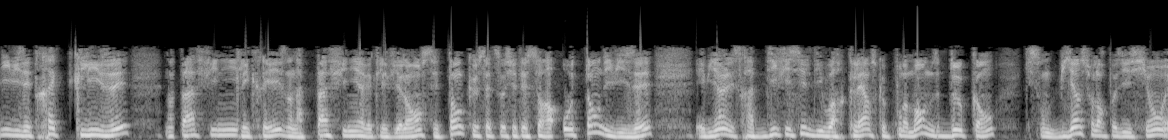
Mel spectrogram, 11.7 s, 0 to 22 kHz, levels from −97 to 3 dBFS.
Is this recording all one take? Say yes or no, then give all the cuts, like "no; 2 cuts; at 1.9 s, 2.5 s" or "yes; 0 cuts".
no; 4 cuts; at 1.7 s, 2.3 s, 9.0 s, 9.4 s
